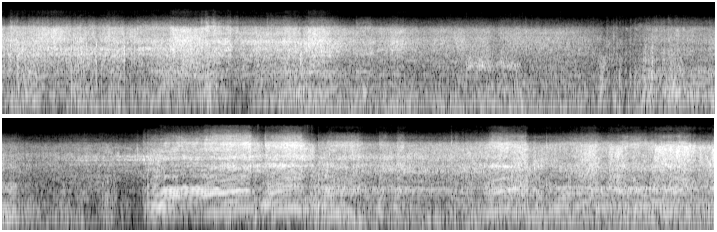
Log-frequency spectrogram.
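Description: Dirt bike engine revving up and down as the bike is ridden hard, with wind rushing over the helmet camera. About ten seconds in the revs fall away briefly, then pick up sharply again.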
